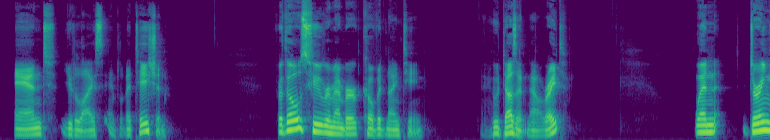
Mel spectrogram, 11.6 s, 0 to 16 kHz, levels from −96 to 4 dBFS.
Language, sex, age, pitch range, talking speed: English, male, 30-49, 100-140 Hz, 75 wpm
